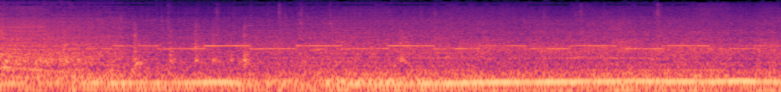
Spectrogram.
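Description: A second heavy truck's engine idles and rumbles nearby.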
